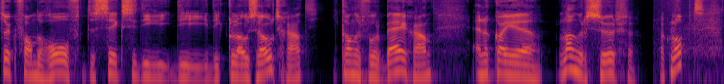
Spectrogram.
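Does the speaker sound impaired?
No.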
